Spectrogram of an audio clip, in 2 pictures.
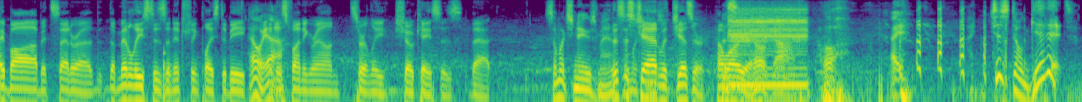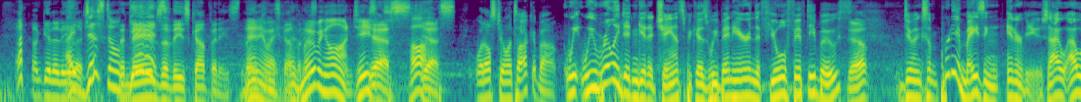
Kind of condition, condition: setting, busy venue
